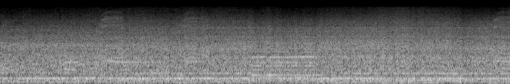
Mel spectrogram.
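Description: JCB tracked excavator's diesel engine running with a steady drone as the boom swings and the bucket lifts and dumps earth, with a brief higher tone about halfway through.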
